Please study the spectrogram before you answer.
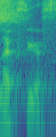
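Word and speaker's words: Lexaeus: How do you pronounce that? Lexius? Lexius, yes.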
